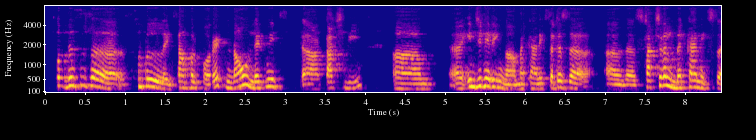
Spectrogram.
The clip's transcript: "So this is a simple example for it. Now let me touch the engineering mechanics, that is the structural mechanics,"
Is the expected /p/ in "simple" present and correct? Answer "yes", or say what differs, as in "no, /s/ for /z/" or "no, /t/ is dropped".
yes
